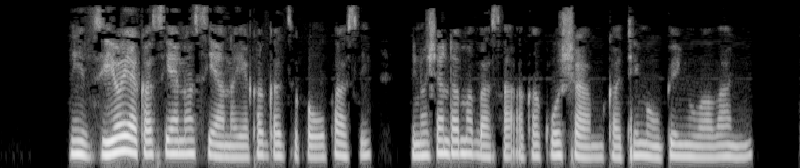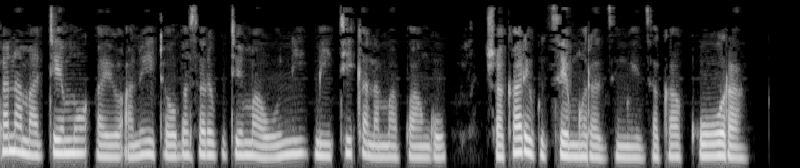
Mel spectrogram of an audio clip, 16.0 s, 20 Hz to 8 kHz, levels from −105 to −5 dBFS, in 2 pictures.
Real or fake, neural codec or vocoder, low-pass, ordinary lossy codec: fake; codec, 16 kHz, 8 kbps, FunCodec, trained on LibriTTS, 25 frames a second; 7.2 kHz; MP3, 32 kbps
